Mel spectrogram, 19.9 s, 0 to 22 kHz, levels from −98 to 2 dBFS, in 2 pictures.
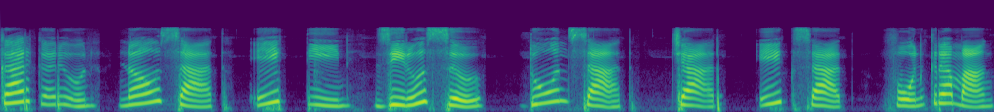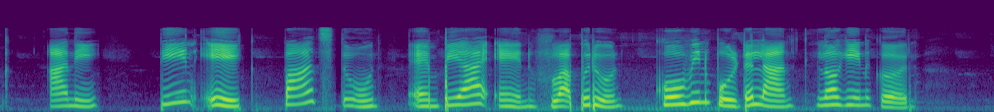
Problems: none marked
